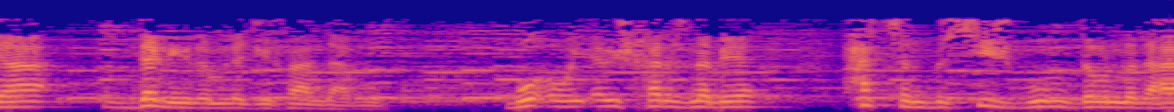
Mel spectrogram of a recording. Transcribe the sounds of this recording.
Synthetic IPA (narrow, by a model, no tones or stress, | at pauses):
aːd̪ɐliːɾɨmlɐd͡ʒiːfaːnd̪a̰ːbɨzboːʔɐwɐjʔɐwiːʃxɐɾɨznɐbeː | ħaɾt͡ʃʰɐnbɨɾsiːʃbuːmd̪ɨlˠɨmnɐd̪ɐha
